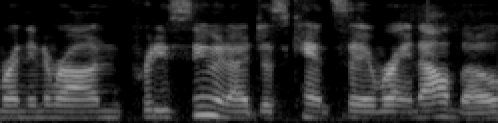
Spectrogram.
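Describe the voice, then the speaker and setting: A man's bright, sharp tone comes through in a dry, close sound with no echo. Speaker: online reality game show host. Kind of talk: live stream recap chat. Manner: casual, filler-heavy.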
